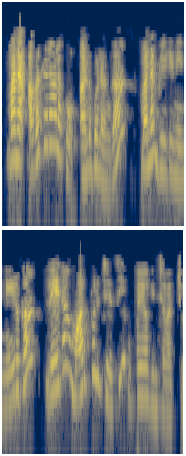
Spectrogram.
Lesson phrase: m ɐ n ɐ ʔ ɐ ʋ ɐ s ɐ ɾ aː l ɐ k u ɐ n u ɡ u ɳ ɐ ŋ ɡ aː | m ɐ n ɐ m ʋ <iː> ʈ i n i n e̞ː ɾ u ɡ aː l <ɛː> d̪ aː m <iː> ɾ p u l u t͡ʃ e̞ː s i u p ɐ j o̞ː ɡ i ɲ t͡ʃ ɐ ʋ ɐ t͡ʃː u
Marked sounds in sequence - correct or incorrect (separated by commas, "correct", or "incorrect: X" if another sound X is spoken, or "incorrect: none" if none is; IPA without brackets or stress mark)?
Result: correct, correct, incorrect: aː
